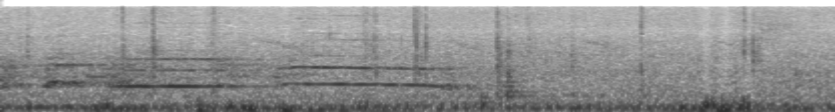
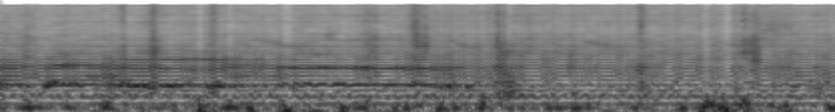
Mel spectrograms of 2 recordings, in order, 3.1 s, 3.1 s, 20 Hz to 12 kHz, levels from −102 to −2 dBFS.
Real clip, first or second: first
